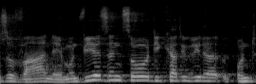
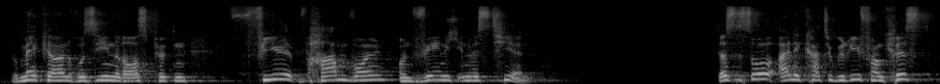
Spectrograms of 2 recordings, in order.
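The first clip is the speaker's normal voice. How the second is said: ordinary talk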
